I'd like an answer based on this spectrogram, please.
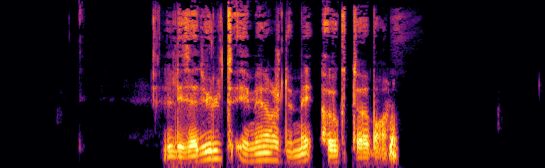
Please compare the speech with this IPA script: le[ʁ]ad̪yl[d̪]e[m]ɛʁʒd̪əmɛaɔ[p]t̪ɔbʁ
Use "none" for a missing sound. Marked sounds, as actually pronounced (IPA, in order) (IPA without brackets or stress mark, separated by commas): z, t̪, m, k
